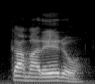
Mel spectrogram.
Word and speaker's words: camarero: Camarero, the same. Camarero, it ends in vowel. Because, so, that's why you have to stress the penultimate syllable.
